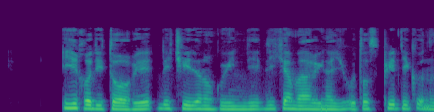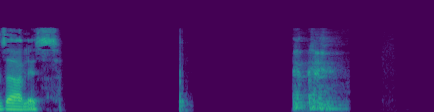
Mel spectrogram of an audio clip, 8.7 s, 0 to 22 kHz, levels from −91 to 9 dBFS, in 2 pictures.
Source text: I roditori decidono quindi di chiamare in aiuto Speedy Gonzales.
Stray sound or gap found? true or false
true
